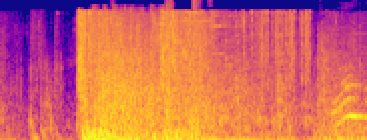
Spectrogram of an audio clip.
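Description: A sustained burst of gunfire in the Fortnite video game bursts in after a brief quiet lead-in, loud and dense, rattling for nearly two seconds.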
